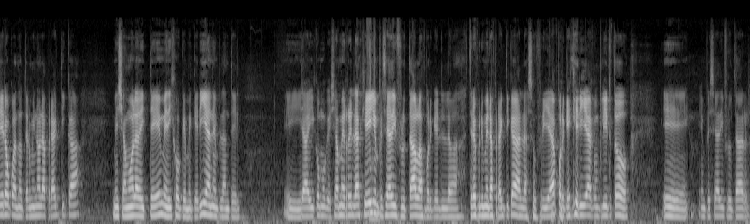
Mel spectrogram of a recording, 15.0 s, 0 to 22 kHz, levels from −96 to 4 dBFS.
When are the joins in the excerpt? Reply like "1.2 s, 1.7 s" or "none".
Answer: 6.0 s, 14.0 s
